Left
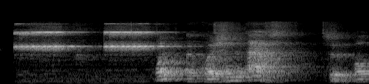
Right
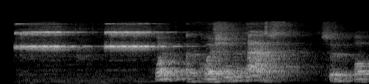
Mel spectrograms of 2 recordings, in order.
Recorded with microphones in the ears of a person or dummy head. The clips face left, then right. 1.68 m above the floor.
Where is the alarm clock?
50° left (ahead or behind), 1.7 m.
